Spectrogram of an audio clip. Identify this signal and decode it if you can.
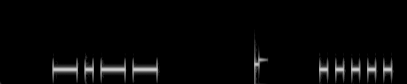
Morse code, heard as a keyed tone, about 15 wpm, 700 Hz. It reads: Y 5
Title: Single Letter-Number Alt - Rapid-Fire 15wpm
